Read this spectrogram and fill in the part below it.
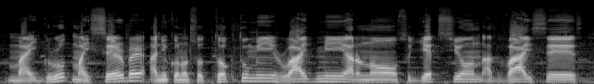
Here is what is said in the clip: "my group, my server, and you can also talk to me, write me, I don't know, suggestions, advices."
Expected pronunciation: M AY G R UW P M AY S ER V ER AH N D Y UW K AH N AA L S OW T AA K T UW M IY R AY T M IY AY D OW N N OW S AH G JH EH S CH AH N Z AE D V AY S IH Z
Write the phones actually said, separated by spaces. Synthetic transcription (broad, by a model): M AY G R UW P M AY S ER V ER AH N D Y UW K AH N AA L S OW T AA K T UW M IY R AY T M IY AY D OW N N OW S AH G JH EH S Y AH N AE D V AY S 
